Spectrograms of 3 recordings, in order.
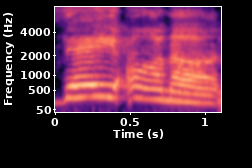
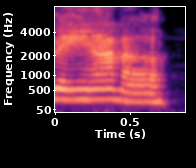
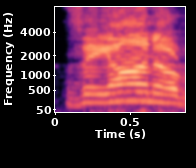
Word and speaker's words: Zayana: It's Zayana, not Zayana. Zayana Rose, Zayana. I'm an Anna.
